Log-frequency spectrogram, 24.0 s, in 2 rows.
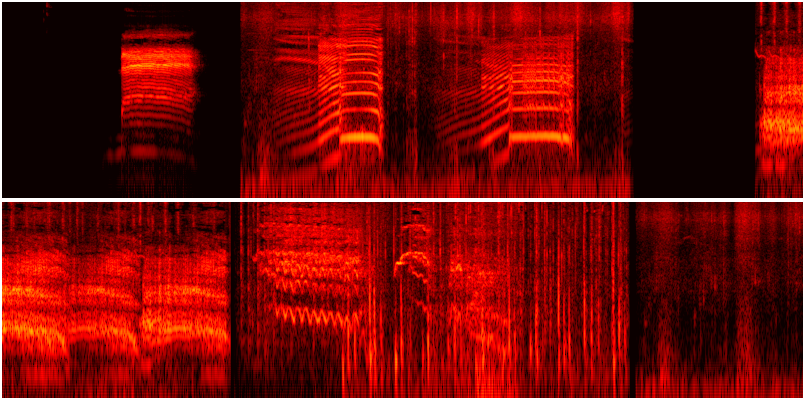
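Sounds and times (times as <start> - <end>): camel moaning: 11.3 - 15.4.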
